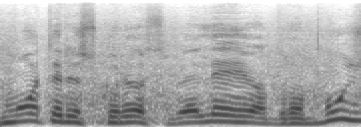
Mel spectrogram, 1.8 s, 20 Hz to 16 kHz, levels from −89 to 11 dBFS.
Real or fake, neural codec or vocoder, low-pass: fake; autoencoder, 48 kHz, 128 numbers a frame, DAC-VAE, trained on Japanese speech; 14.4 kHz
